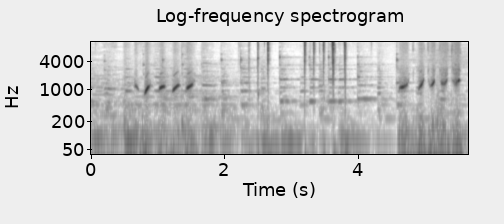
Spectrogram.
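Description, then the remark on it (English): A person whistles short rising chirps, four quick notes, then a pause filled with clicks and ticks, then four more chirps, mimicking a bird's call. “I don't have a bird effect. I was trying to help. I was trying to be a bird.”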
